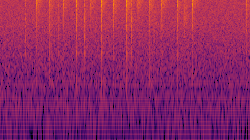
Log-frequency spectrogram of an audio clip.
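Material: Faux leather.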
